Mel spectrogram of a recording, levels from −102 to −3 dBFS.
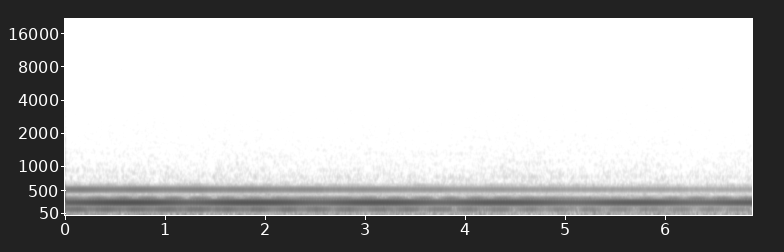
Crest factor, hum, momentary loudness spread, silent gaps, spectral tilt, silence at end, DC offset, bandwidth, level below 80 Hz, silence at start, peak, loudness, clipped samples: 10 dB; none; 7 LU; none; -12.5 dB/octave; 0 s; under 0.1%; 0.8 kHz; -68 dBFS; 0 s; -32 dBFS; -42 LUFS; under 0.1%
